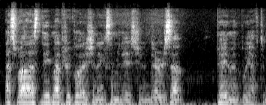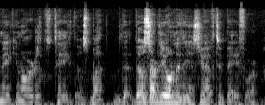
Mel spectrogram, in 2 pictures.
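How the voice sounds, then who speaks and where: Mellow-voiced young Finnish man explaining casually. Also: mid-range voice, fairly even intonation, quick pace. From Finland. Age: young adult. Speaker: vlogger. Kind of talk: casual informal explainer to camera.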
